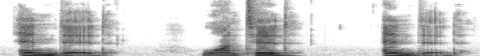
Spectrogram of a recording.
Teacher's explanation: have the ID sound as well or for another example ended since end ends with a D sound we pronounce the e d as ID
